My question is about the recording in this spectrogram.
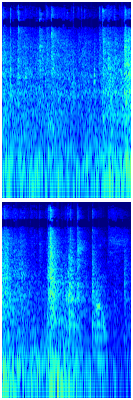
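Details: Garage door rolling up its track after part of the latch that rubbed the track was cut off with an angle cutter: low steady rumble, no click at the top; latch now runs clear.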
